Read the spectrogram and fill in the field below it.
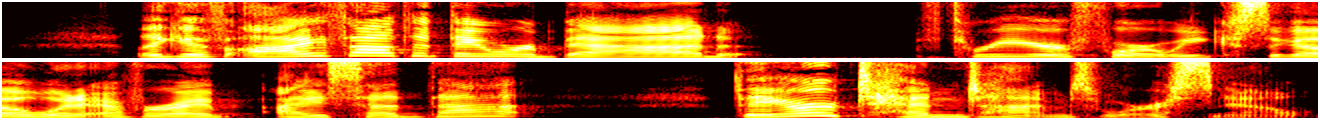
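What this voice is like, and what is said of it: Stuffy, congested, raw-throated voice. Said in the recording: “My allergies are out of control ... I am stuffy and my throat is super raw. I was losing my voice yesterday.”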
